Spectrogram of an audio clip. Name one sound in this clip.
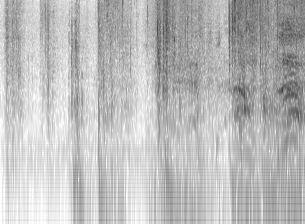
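A heavy stone statue grinds as it is pushed.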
